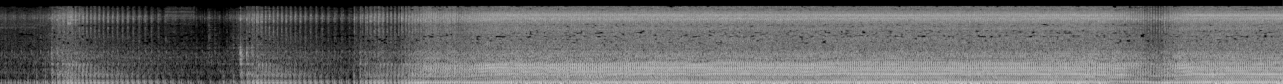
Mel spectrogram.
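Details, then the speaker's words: Predator small engine, previously seized, running with head gasket removed for raised compression: few pulls and sputters, catches around four seconds, settles into smooth steady run; sounds more fluid, no deck leak seen. "that's impressive not only does that run perfectly but it sounds just that much fluidier with with that much extra compression"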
